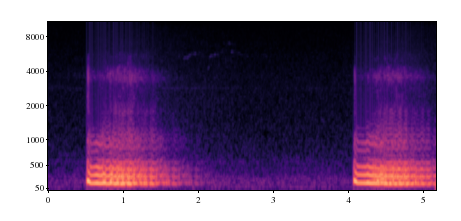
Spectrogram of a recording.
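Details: A cat asleep and snoring into a nearby microphone, a surprisingly gruff, man-like sound: two coarse, droning inhalations roughly 3.5 seconds apart, each loud at onset and trailing off, the room otherwise still.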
